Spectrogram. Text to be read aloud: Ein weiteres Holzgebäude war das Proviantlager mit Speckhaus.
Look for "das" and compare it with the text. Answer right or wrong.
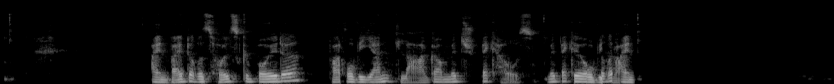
wrong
